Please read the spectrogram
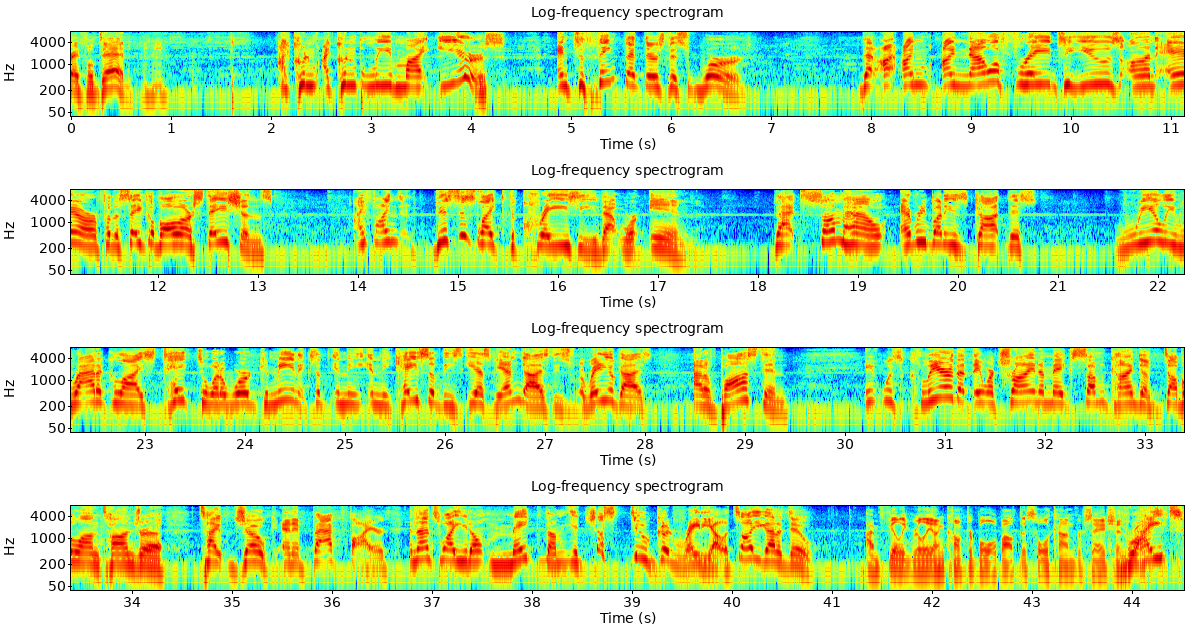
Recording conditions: busy venue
